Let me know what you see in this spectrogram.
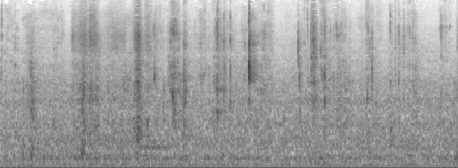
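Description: Close-up chewing of crunchy fried batter pieces: a run of irregular crunches, with a sharper crack about halfway through.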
